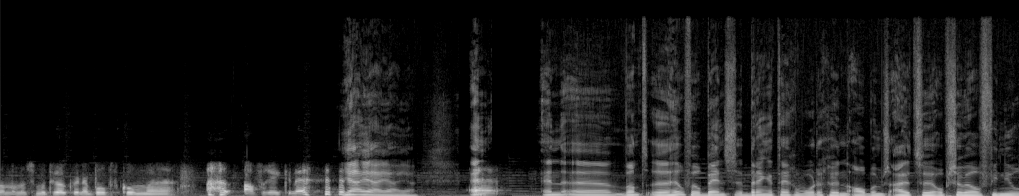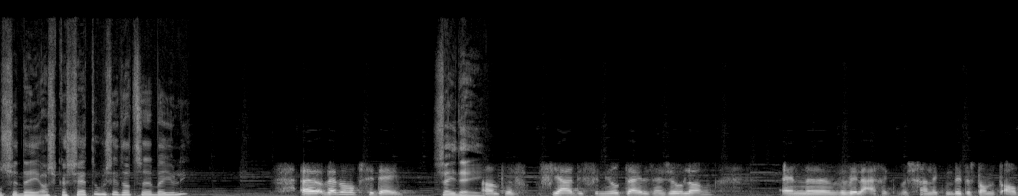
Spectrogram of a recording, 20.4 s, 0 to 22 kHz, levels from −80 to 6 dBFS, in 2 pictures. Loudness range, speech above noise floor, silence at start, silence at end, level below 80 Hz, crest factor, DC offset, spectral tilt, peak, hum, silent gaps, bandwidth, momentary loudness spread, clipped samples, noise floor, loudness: 2 LU; 28 dB; 0 s; 0 s; -48 dBFS; 18 dB; under 0.1%; -6 dB/octave; 0 dBFS; none; none; over 20 kHz; 9 LU; under 0.1%; -46 dBFS; -18 LUFS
